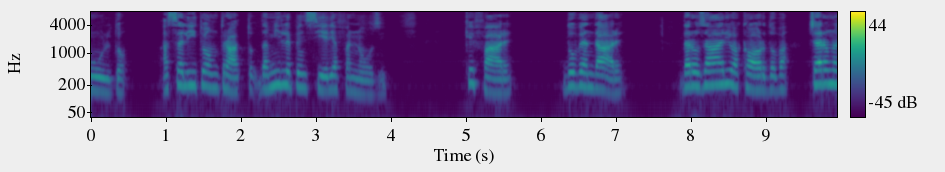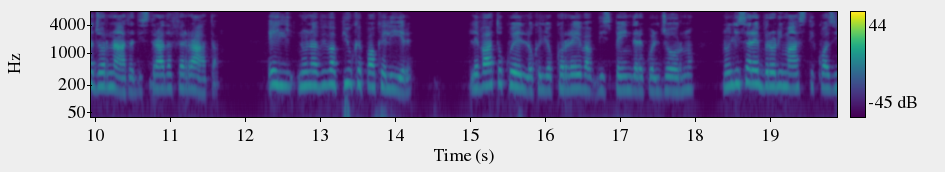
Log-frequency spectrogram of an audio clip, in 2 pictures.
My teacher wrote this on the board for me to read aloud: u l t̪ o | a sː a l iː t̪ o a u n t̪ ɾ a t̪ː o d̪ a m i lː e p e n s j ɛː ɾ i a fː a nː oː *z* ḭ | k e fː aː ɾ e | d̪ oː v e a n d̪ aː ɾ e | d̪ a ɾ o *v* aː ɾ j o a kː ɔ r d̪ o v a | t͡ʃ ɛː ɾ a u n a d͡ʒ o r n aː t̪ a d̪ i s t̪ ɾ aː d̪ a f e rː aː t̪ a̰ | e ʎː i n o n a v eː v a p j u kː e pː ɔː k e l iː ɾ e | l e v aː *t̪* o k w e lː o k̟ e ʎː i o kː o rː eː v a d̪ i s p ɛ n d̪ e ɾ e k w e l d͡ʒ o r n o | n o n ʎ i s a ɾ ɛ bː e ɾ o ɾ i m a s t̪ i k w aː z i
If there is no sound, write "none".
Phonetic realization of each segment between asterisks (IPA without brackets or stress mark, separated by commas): z, z, t̪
